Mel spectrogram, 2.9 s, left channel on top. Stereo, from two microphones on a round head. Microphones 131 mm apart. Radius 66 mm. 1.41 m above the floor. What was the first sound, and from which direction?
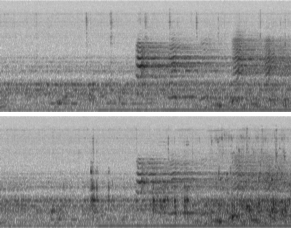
Laughter, 50° left (ahead or behind).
